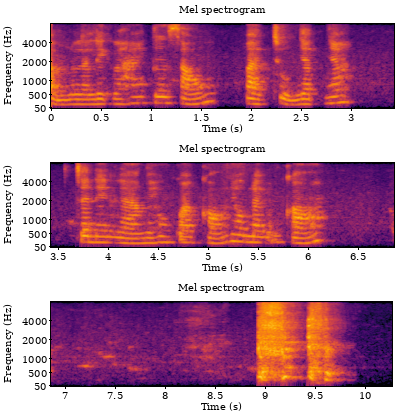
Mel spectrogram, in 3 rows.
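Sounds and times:
speech: 0.0 - 3.1, 3.7 - 6.2
coughing: 8.9 - 10.0.

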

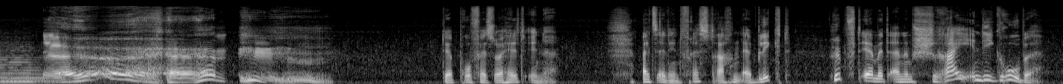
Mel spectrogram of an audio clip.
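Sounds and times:
speech: 0.4 - 3.0, 4.4 - 10.5
throat clearing: 0.5 - 3.3.

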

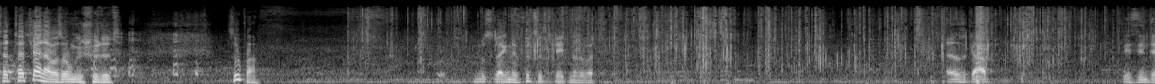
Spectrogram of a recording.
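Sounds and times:
speech: 0.0 - 1.4, 2.3 - 2.7, 4.7 - 6.1, 9.5 - 10.0, 11.2 - 11.5
laughter: 0.7 - 2.3
plastic bag of packaged croissants crinkling in Italy: 3.4 - 11.5.

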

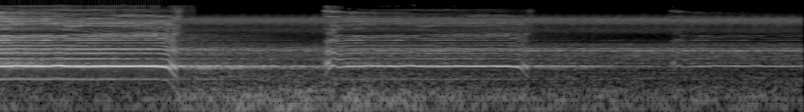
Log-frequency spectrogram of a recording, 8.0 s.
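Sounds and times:
man's loud drawn-out shout echoing: 0.0 - 2.0, 3.3 - 5.5, 6.8 - 8.0.

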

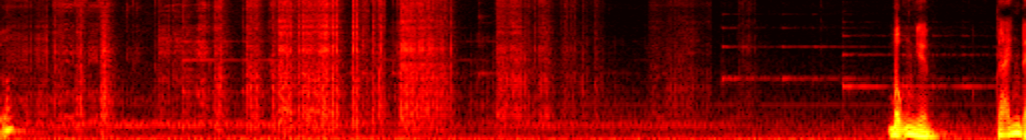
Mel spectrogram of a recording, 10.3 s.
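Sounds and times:
speech: 0.0 - 0.2, 8.9 - 9.4, 10.0 - 10.2
creaking rocking chair: 0.0 - 7.9.

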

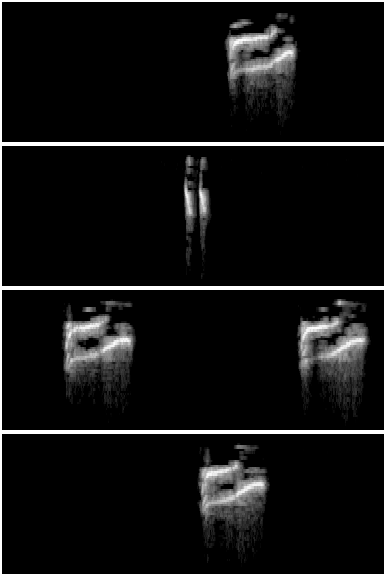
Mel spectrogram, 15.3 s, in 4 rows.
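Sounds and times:
canary song whistling: 2.3 - 3.0, 5.6 - 5.9, 8.3 - 9.0, 10.6 - 11.3, 13.5 - 14.1.

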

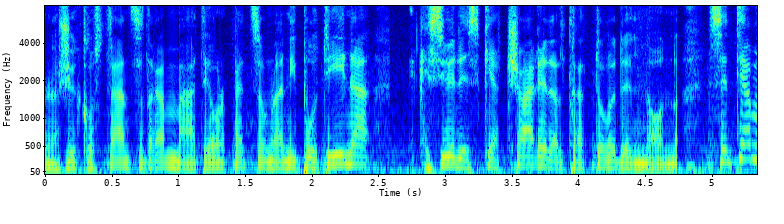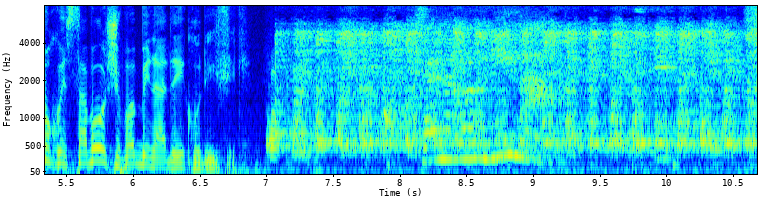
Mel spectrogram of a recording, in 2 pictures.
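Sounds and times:
speech: 0.0 - 7.4, 8.2 - 10.5
radio scanner static noise from a Spirit Box: 7.0 - 10.6.

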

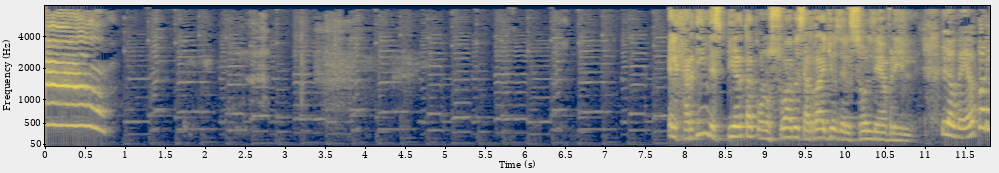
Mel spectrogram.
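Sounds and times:
cat meowing in a garden: 0.0 - 0.9
speech: 7.8 - 11.8.

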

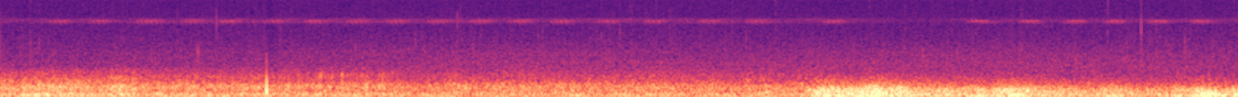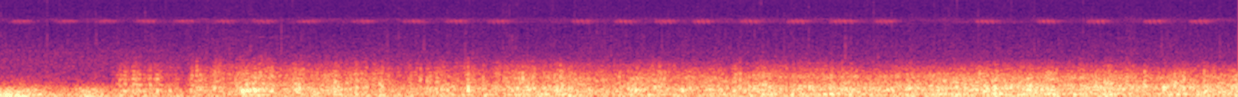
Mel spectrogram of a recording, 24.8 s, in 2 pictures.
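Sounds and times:
crickets trilling in a village garden: 0.1 - 24.6.

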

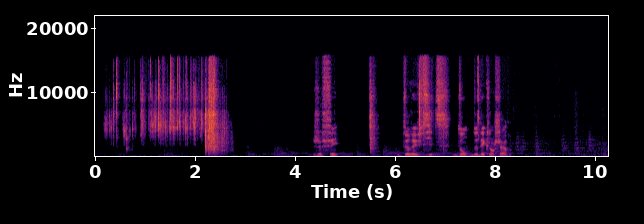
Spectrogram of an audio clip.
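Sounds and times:
six dice rattling across a hard surface: 0.0 - 2.8
speech: 4.4 - 5.0, 6.1 - 8.4.

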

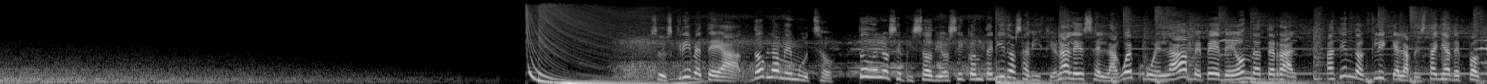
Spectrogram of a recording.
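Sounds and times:
spacecraft take-off sound effect roar: 5.3 - 8.5
bright whooshing sweep: 5.3 - 9.6
speech: 6.6 - 14.8.

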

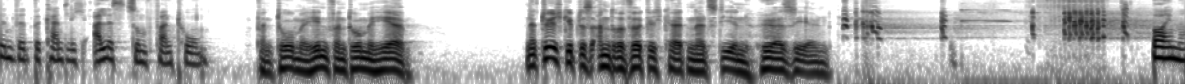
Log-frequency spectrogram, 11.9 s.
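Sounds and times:
speech: 0.0 - 4.2, 5.2 - 8.4, 11.5 - 11.8
parrots squawking as they fly up from trees: 8.4 - 11.8.

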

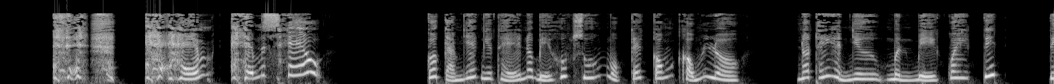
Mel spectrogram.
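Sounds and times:
person coughing after swallowing ash: 0.6 - 2.6
speech: 1.8 - 3.3, 4.3 - 10.5.

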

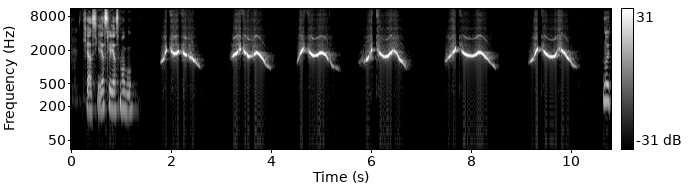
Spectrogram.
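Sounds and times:
speech: 0.3 - 1.4
person whistling imitating a golden oriole's call: 1.8 - 6.8, 7.4 - 10.2.

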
